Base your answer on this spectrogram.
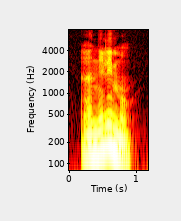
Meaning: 1. element (part of a whole) 2. element (chemical element)
- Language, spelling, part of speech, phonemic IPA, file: French, élément, noun, /e.le.mɑ̃/, Fr-élément.ogg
